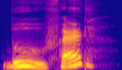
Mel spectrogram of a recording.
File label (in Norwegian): "bufæl", hemsedalsmaalet tale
